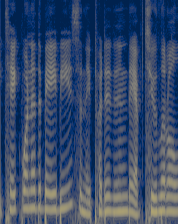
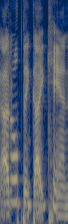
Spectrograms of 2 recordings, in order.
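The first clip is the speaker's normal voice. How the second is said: mock crying through the words, high and tearful; 7 semitones higher than usual. Retelling a birth scene, a mother speaking: imitating someone crying. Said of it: "as she cries".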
